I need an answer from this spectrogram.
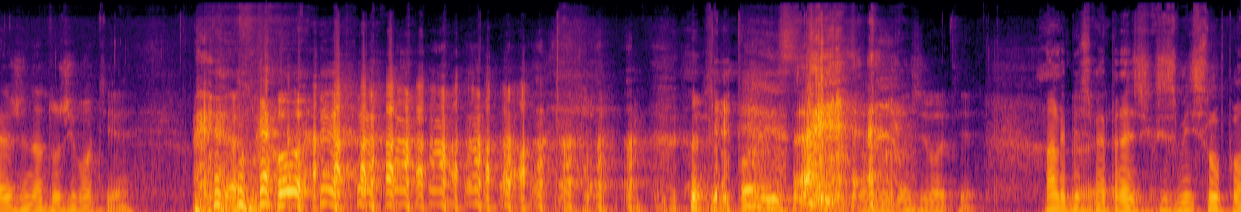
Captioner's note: laughter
